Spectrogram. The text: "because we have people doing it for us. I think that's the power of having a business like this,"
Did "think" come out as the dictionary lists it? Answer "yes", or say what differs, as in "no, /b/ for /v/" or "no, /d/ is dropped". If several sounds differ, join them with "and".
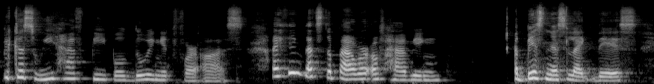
yes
